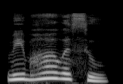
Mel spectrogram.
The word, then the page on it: ವಿಭಾವಿಸು: vibhāvisu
